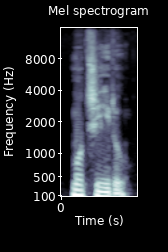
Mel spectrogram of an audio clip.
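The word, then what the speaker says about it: 用いる: অনের উচ্চারণ হচ্ছে ইয়ো, হ্যাঁ, আর কুনের উচ্চারণ হচ্ছে মোচিরু, ঠিক আছে?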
